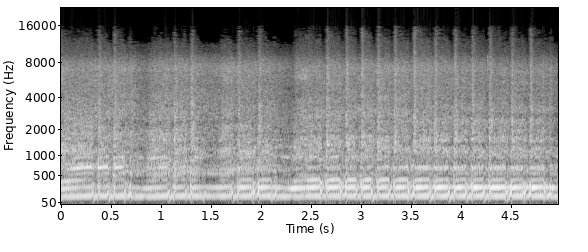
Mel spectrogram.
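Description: Ford Explorer's engine revved and held at a steady high rev, with a fast, regular stutter of pops running through it.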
